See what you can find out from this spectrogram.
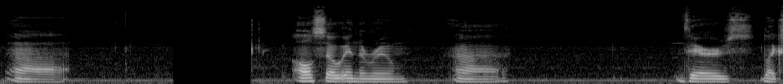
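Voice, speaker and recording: A man narrating a tabletop role-playing game as game master, improvising with a hesitant, halting delivery. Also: medium pitch, slight background noise.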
